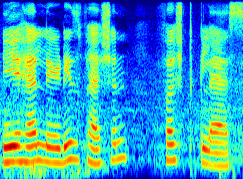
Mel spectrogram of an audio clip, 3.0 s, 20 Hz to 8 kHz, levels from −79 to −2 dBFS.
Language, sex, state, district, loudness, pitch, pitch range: Hindi, female, Haryana, Charkhi Dadri, -16 LUFS, 220 Hz, 205-235 Hz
